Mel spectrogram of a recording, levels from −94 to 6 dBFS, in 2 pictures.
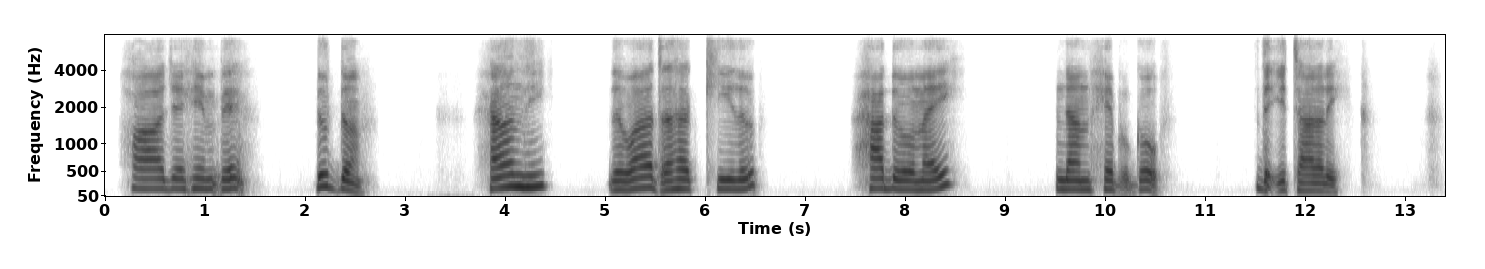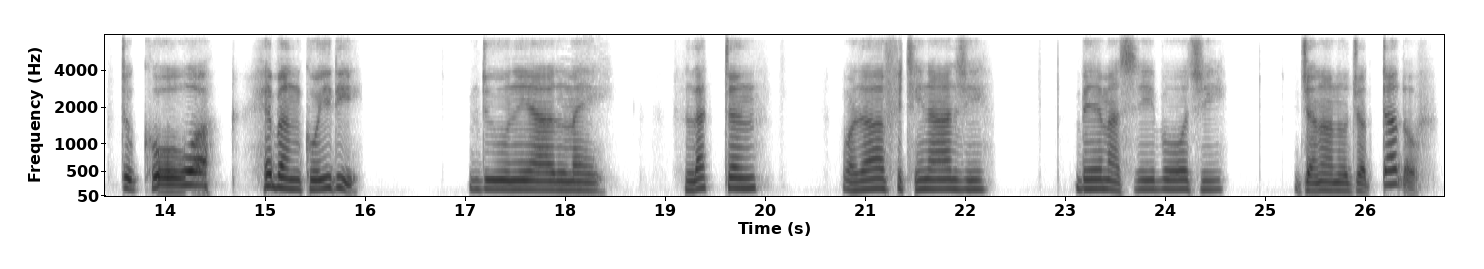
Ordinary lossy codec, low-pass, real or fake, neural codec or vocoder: Opus, 24 kbps; 7.2 kHz; fake; codec, 16 kHz in and 24 kHz out, 0.4 kbps, LongCat-Audio-Codec, two codebook decoder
